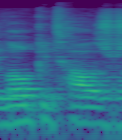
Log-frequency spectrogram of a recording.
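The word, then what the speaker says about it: L'Hôpital's: to pronounce his name the age and the s are silent so a non French speaker would say l'hopital's rule to try to do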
